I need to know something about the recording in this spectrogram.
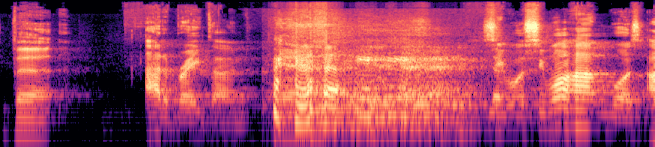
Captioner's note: laughter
